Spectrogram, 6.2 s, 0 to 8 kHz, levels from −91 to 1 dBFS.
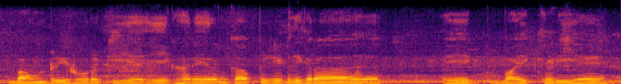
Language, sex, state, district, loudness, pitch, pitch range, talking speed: Hindi, male, Rajasthan, Jaipur, -16 LUFS, 125 Hz, 120-125 Hz, 155 wpm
